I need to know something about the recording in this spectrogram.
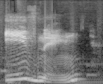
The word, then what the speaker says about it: evening: When you state evening, it is not three syllables. Jadi kalau kita menyampaikan kata evening itu bukan evening ya. Bukan evening ya. 1 2 3 itu tetot salah ya. It's not three syllables but only two syllables.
